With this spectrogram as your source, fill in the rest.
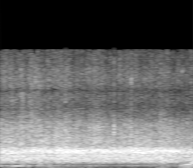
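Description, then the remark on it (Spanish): Loud, dense parliamentary applause from the Socialist ranks, many hands clapping in a steady unbroken wash for the full two seconds, with a murmur of voices mixed in beneath. “Aplauso sonoro y cerrado en las filas socialistas.”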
